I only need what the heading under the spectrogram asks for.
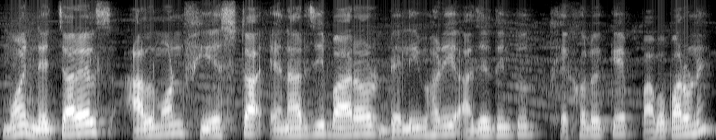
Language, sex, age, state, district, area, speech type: Assamese, male, 60+, Assam, Biswanath, rural, read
